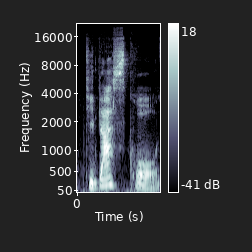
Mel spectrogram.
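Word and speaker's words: διδάσκω: 디다스코 . 디다스코 .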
